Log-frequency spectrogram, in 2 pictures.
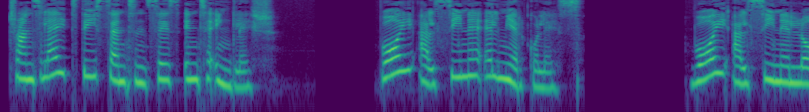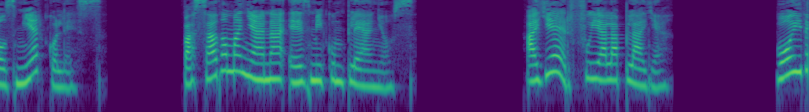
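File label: Spanish Latin American female E-learning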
